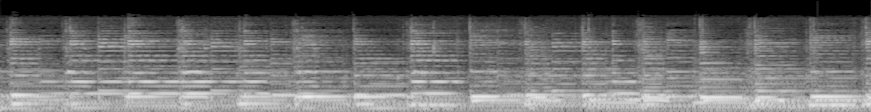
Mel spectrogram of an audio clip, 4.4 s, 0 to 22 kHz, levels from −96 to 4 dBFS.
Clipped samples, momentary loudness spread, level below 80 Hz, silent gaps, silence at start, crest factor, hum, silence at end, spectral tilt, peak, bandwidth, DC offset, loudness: under 0.1%; 3 LU; -36 dBFS; none; 0 s; 12 dB; none; 0 s; -6 dB/octave; 0 dBFS; 12.5 kHz; under 0.1%; -13 LUFS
